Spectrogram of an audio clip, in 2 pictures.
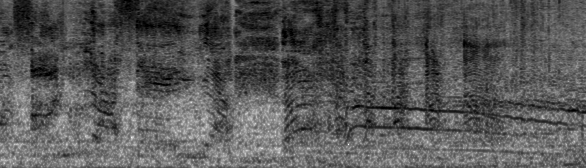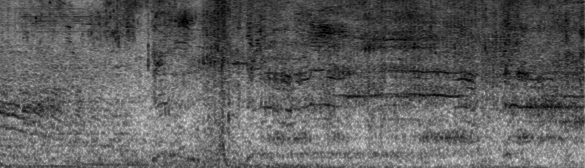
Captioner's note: screaming; screaming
